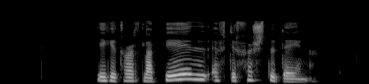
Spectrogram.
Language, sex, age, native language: Icelandic, female, 60-69, Icelandic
